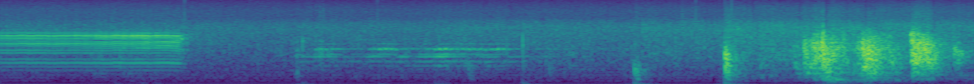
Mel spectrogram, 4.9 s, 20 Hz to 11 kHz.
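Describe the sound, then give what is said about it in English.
An apartment door buzzer in the corridor of an apartment building in the East 70s of New York sounds one loud, steady electric buzz for about a second. A fainter tone follows, then scattered clicks and a few louder rattling knocks near the end. “On the afternoon of your arrival in New York, you walk down the corridor of an apartment building in the East 70s, pause, and press a buzzer.”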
